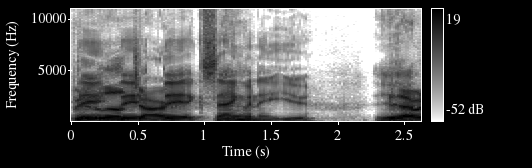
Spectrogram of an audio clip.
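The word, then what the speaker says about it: exsanguinate: They exanguinate you. Is that what it's called? Yeah. That's disgusting. That's an appropriately disgusting word for what that is. I don't know why. Exanguinate.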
